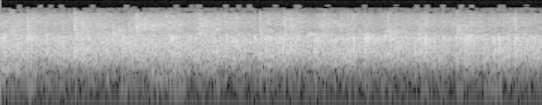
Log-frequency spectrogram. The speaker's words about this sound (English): So you've been fab and I think the children deserve a round of applause. Well done, guys.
